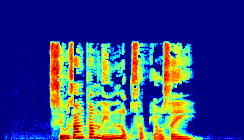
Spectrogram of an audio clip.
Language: Cantonese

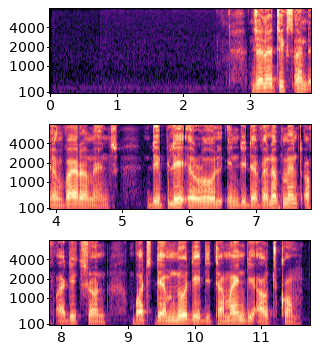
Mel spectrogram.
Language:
Nigerian Pidgin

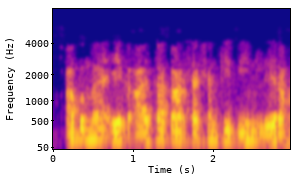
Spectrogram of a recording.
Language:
Hindi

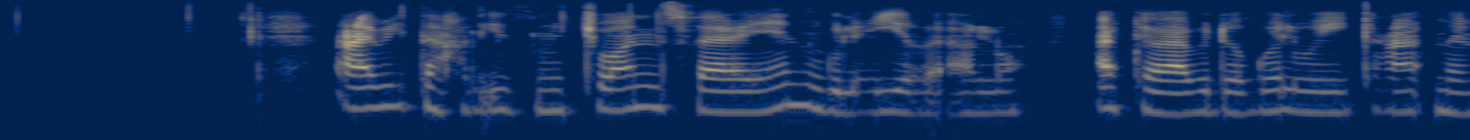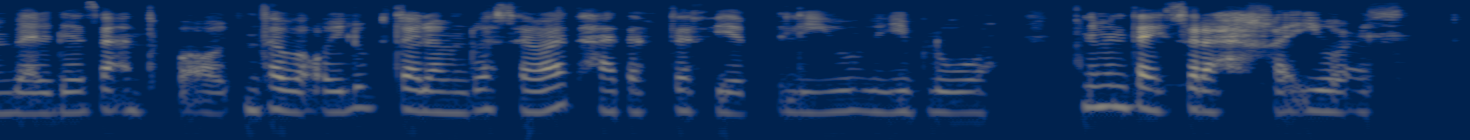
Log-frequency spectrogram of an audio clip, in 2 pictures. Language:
Tigrinya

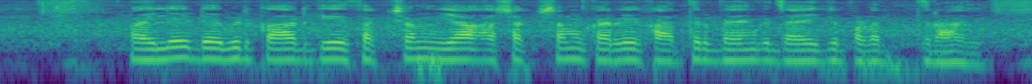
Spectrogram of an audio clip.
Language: Bhojpuri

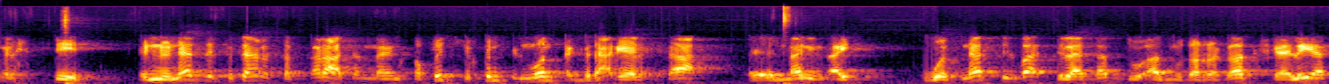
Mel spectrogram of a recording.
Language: Arabic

